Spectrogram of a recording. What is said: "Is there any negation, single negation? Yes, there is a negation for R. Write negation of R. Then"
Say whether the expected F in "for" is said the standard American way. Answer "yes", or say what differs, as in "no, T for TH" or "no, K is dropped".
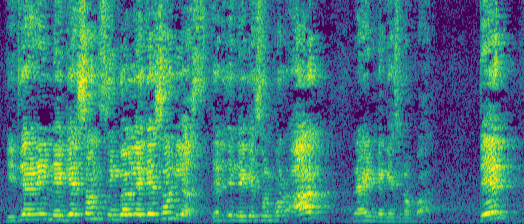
no, P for F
